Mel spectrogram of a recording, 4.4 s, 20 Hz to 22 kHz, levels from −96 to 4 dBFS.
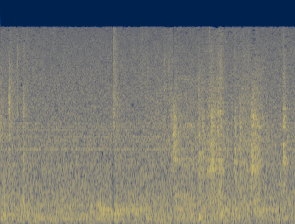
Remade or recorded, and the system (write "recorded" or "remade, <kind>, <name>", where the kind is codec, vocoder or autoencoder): recorded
